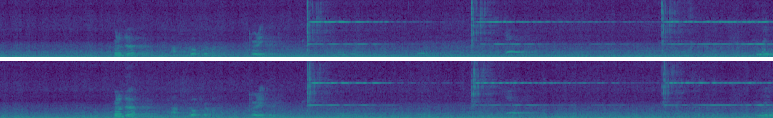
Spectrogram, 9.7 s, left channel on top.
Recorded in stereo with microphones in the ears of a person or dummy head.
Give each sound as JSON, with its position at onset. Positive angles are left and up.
{"t": 1.4, "sound": "a bicycle bell", "side_deg": -30, "distance_m": 3.5}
